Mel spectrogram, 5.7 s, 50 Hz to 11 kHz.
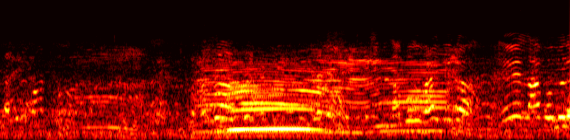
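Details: Friesian or crossbred cattle at the Aftabganj market, Dinajpur, Bangladesh, on Saturday 11 March; several overlapping lowing calls, a long moo in the middle followed by shorter ones, amid crowd chatter and market noise.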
